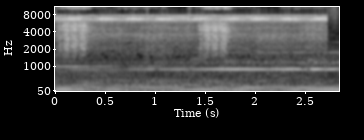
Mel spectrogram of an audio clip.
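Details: A common true katydid (Pterophylla camellifolia), found at night on a backyard bush, gives short, raspy three-syllable bursts heard as "Katy did, Katy didn't," made with ridged wings.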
